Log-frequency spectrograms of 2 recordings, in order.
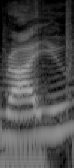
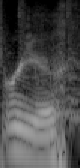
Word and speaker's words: Ryu: bit of a thing some people may call him rayu well they're wrong yeah they are wrong the name is is pronounced Ryu so who's calling him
